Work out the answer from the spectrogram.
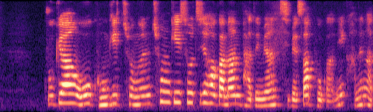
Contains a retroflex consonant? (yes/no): no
